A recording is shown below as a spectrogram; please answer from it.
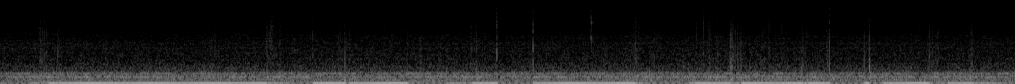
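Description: Deep, low rumble from a music video's cinematic sound design, swelling and dropping away every second or two over a faint steady hum.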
